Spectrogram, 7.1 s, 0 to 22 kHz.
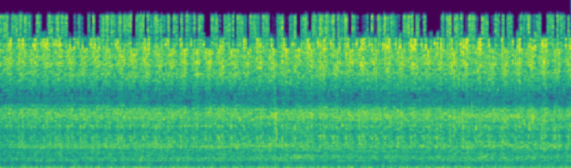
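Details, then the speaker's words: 2006 Mitsubishi Pajero 3.8 litre, P0304: steady low idle with a faint uneven lope, one cylinder not pulling its weight; misfire stays on cylinder 4 after a coil swap. Cause suspected, not confirmed. "So guys, we changed the spark plug and we still had that misfire on cylinder 4."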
